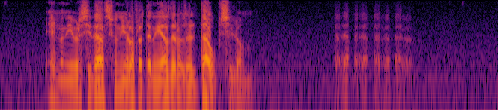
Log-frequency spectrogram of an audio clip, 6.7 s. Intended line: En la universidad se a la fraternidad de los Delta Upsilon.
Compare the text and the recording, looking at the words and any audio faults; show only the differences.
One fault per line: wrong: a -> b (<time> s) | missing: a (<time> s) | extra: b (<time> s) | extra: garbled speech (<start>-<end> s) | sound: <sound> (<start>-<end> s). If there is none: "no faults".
extra: unió (1.5 s)
sound: laugh (4.5-5.5 s)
